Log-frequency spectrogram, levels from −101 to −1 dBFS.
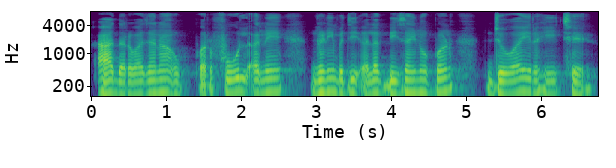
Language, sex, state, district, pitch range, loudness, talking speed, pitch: Gujarati, male, Gujarat, Valsad, 130-145 Hz, -22 LUFS, 125 wpm, 135 Hz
